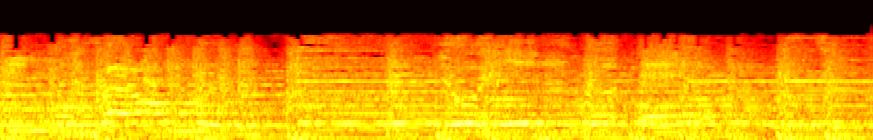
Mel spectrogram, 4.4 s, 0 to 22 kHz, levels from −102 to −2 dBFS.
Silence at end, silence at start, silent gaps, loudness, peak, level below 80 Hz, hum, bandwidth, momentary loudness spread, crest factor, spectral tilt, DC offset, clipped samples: 0 s; 0 s; none; -18 LUFS; -6 dBFS; -34 dBFS; none; 8 kHz; 4 LU; 14 dB; -4.5 dB/octave; under 0.1%; under 0.1%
